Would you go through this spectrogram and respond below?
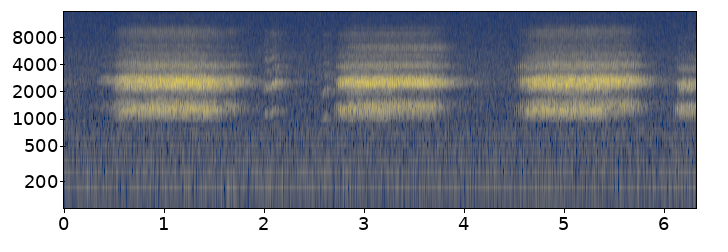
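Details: On a summer night in a Northern Virginia backyard, frogs give rasping buzzy trills of about a second and a half, three main calls spaced about two seconds apart, with short fainter calls in between.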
